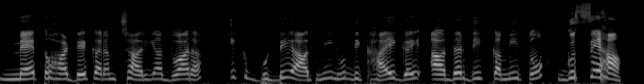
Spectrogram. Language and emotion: Punjabi, angry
